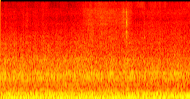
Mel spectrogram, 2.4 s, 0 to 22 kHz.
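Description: A 2022 Ford Puma ST fitted with a cheap cat-back exhaust revs loudly and close by, a dense, deep, throaty engine roar that holds steady for a couple of seconds with no talking.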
